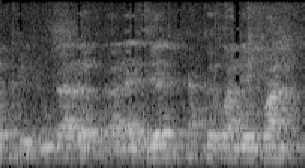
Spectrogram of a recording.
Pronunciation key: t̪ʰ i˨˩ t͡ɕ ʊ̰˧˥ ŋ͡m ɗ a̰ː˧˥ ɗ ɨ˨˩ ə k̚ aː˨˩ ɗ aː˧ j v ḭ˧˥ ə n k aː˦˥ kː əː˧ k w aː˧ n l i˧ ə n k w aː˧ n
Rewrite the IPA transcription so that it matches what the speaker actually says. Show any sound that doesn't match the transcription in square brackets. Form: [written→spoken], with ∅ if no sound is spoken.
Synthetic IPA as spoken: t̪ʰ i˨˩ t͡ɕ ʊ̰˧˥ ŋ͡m ɗ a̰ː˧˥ ɗ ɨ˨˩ ə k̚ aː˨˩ ɗ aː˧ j [v→z] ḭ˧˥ ə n k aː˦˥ kː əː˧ k w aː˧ n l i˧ ə n k w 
